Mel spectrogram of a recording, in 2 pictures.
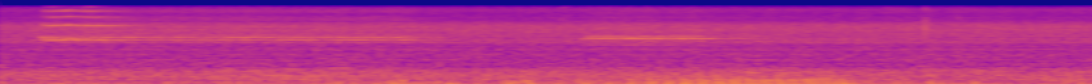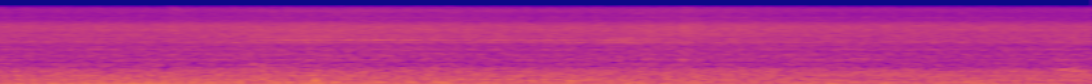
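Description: Steady low rumble of a moving train, swelling briefly about three to four seconds in, with a few short high-pitched tones over it.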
